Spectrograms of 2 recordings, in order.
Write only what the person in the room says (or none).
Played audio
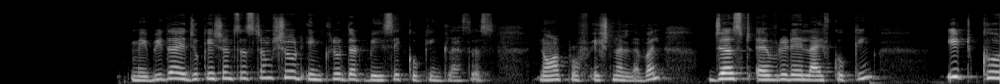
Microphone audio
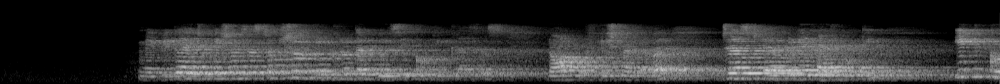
none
